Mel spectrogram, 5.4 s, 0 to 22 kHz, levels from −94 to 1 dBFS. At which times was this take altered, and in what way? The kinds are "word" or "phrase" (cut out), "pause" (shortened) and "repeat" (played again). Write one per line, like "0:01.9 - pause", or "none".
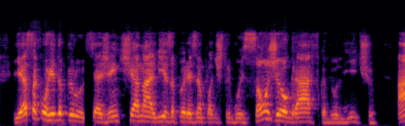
0:01.1 - word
